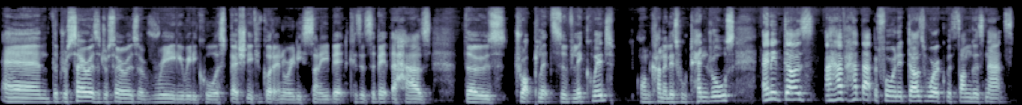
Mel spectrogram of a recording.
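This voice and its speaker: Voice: mid-range voice, fairly quick. Stuffy-nosed plant vlogger. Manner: rambling, self-correcting, friendly asides. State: stuffy, blocked nose. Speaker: houseplant video host. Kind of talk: casual chatty plant review.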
